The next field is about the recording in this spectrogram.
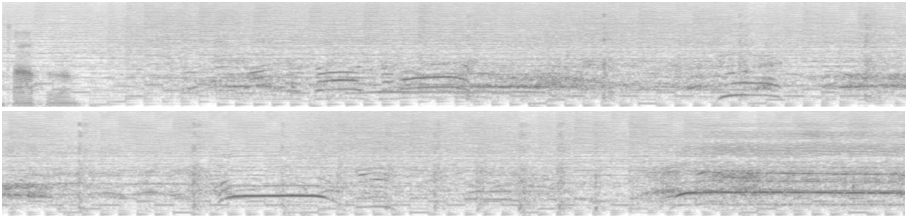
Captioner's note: crowd cheering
